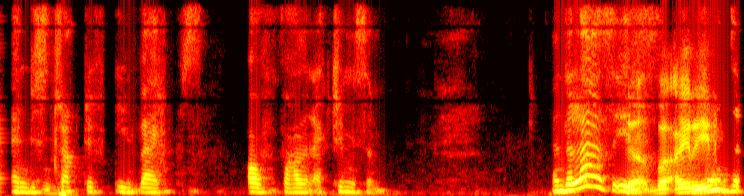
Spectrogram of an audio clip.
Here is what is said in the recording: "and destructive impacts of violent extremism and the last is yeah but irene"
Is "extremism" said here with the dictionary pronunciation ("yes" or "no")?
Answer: no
